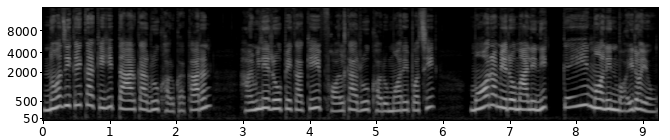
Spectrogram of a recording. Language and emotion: Nepali, sad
